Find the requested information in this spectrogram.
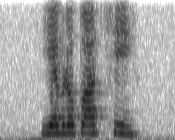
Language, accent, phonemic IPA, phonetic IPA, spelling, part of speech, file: Armenian, Eastern Armenian, /jevɾopɑˈt͡sʰi/, [jevɾopɑt͡sʰí], եվրոպացի, noun, Hy-եվրոպացի.ogg
- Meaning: European, person living or originating from Europe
